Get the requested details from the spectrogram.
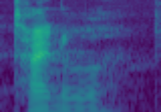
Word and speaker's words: Tynamo: Tynamo. How do you pronounce that? – Yeah, Tynamo.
